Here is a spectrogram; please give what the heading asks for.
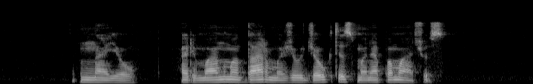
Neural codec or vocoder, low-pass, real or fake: none; 7.2 kHz; real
